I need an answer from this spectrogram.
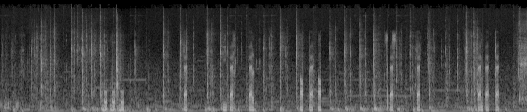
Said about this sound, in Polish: Jak słyszymy, pisze dość szybko i on już tak ma czasem problem z wyrobieniem się ze mną, synteza, ale te znaki się wpisują normalnie.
